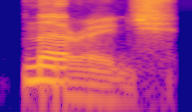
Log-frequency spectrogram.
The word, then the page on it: murage: British English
